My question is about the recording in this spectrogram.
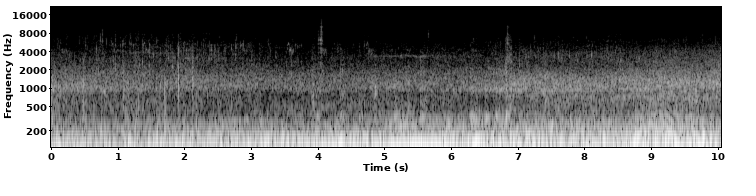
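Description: Low, fluctuating rumble of wind buffeting an action camera's microphone, with a couple of sharp clicks, one about four seconds in and another near seven seconds.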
